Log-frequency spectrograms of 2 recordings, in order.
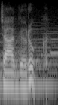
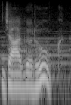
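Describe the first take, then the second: First: The u vowel is short. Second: The u vowel is long. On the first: The speaker calls it wrong. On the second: The speaker calls it right.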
